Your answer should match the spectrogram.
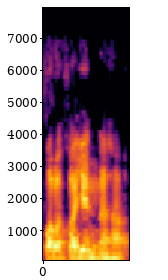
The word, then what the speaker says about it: طرفي النهار: So because it's idafa, we'll drop the noon. طرفي النهار. And then to pronounce it, we'll have to say طرفي النهار.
